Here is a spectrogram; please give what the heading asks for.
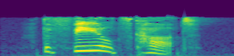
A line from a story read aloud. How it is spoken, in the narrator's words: Helen cried excitedly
